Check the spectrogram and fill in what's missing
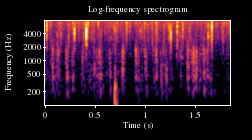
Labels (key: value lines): label: biophony, sea urchins (Echinidae)
recorder: SoundTrap 600 or HydroMoth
